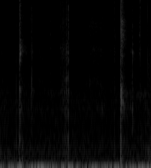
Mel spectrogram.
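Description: Scissors snip through craft ribbon in a few sharp, close cuts, with quiet handling noise between the snips.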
